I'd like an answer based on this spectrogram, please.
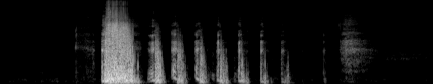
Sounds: Laughter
